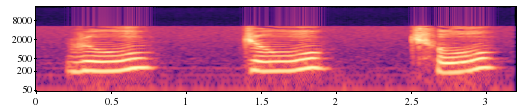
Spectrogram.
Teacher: pronouncing each of the consonants with the tongue in this retroflex position.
